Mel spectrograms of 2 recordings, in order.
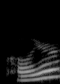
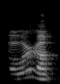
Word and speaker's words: Koehler: All right, we have Collier. Sorry if I said your last name wrong. You said it perfectly. I am Collier.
